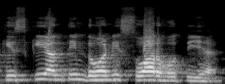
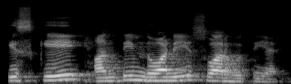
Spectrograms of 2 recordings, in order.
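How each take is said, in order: First: Said in the usual way. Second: Slower, measured re-reading of the question; slow repeat. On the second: Real, not acted. Teacher repeating an exam question for students, slowly. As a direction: read it out slowly, phrase by phrase.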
